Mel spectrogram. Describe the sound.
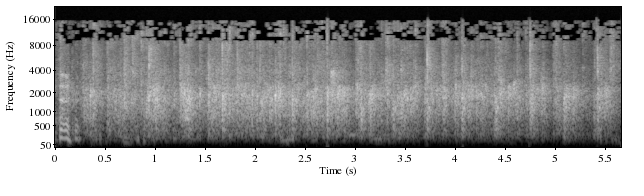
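Sustained applause from a live audience after a talk on vehicle-to-grid and batteries as grid buffers, a dense wash of many hands clapping at a steady, loud level for several seconds, with faint voices mixed in.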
